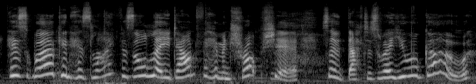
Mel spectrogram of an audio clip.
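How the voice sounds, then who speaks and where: Woman playing a high, bright, gushing young lady. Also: expressive, normal speed. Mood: sugary, breezy. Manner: sugary, effusive. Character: gushing, dutiful young upper-class sister. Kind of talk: period radio drama acting.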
